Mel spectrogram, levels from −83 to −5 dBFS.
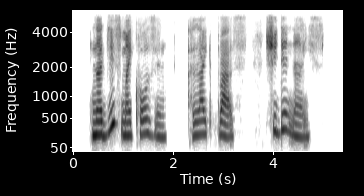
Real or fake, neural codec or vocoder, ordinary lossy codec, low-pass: real; none; none; 5.4 kHz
